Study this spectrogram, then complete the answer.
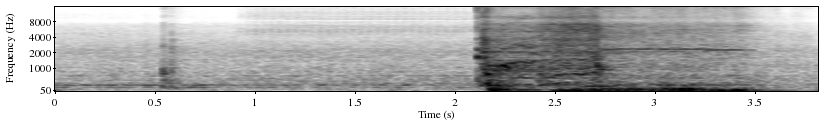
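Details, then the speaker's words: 1974 TR6 during rebuild, first start attempt with vacuum lines plugged: a click, a pause, then about a second of cranking with ragged catching before it dies. Rough first firing on cranking; timing adjusted afterwards, oil pressure good. "all right she's getting the least she's firing a bit probably has a go play around with this a bit"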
